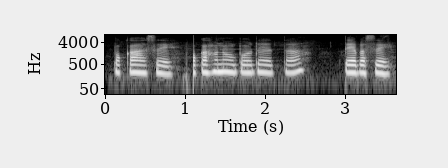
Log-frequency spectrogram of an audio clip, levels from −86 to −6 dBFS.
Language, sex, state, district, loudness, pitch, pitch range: Assamese, female, Assam, Sonitpur, -18 LUFS, 235 Hz, 230-245 Hz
